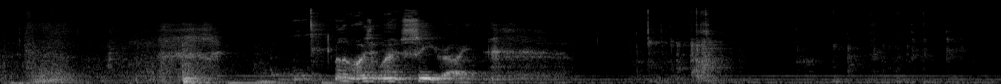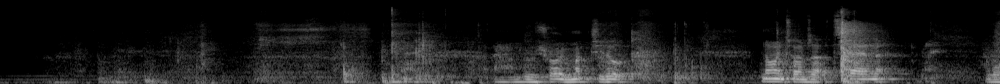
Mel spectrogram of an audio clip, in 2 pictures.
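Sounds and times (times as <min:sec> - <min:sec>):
faint steady hum: 0:00.0 - 0:16.0
knocks and handling noise: 0:16.4 - 0:17.2.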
